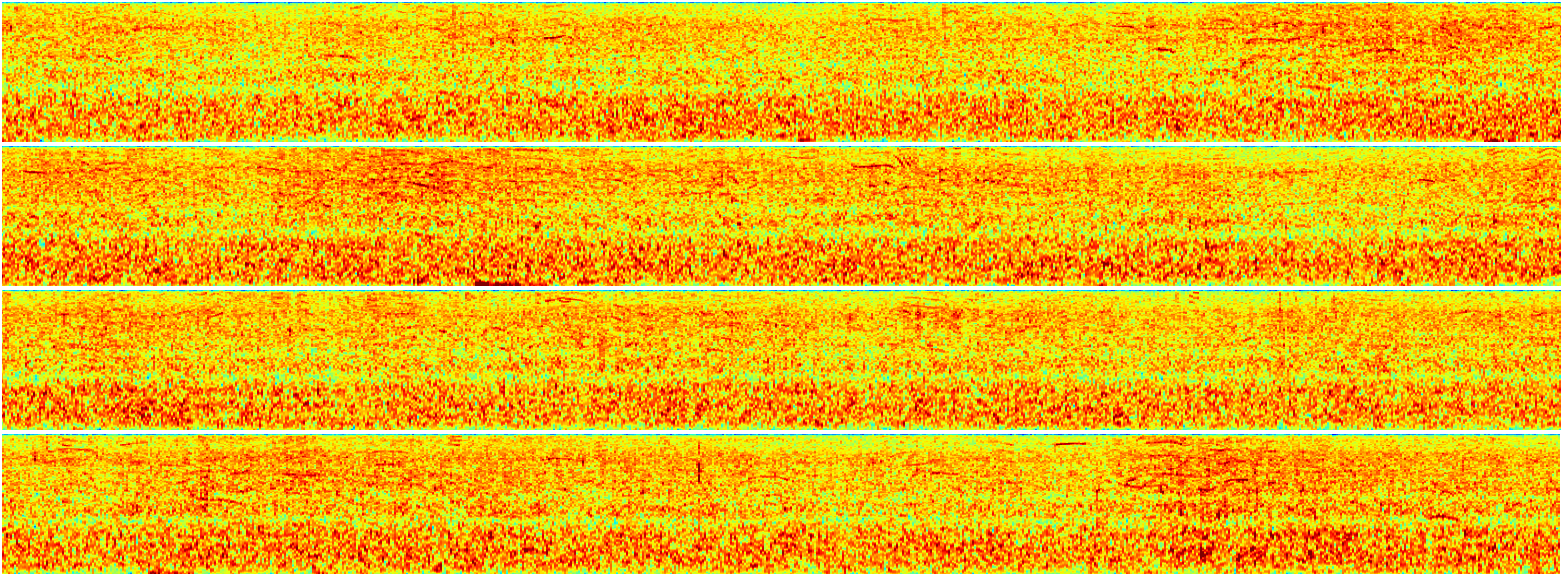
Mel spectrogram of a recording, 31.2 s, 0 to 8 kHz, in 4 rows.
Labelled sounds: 6.7	7.0	Pacific white-sided dolphin, 2.4 to 2.8 kHz
12.0	12.3	Pacific white-sided dolphin, 4.9 to 5.2 kHz
24.3	24.6	Pacific white-sided dolphin, 1.7 to 1.9 kHz
28.6	29.2	Pacific white-sided dolphin, 2.4 to 6.5 kHz

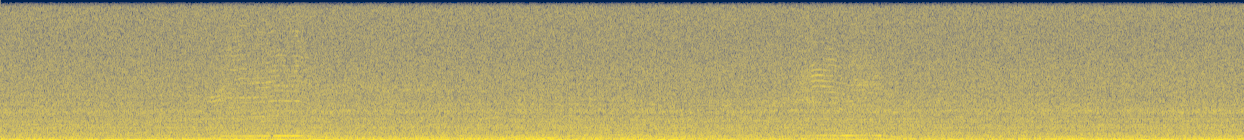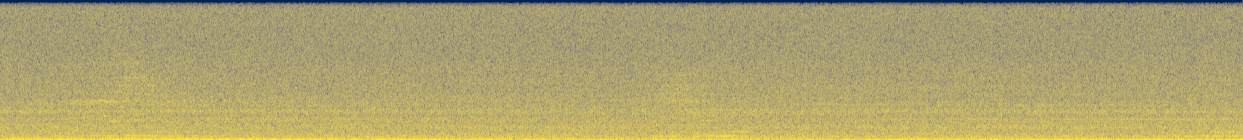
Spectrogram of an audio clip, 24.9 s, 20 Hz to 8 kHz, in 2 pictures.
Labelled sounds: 2.5	2.9	humpback whale, 2.2 to 3.4 kHz
13.3	13.6	humpback whale, 2.1 to 2.3 kHz

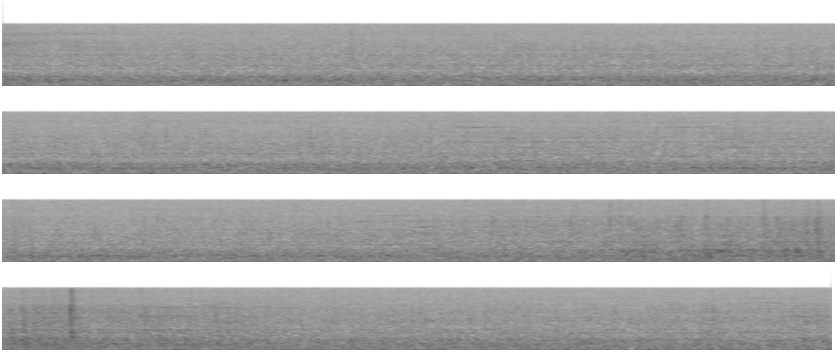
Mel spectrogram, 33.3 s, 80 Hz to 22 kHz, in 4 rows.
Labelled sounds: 12.8	13.4	killer whale, southern resident, 1.9 to 3.9 kHz
14.9	15.5	killer whale, southern resident, 2.8 to 4.6 kHz
26.4	26.8	killer whale, southern resident, 1.0 to 3.0 kHz

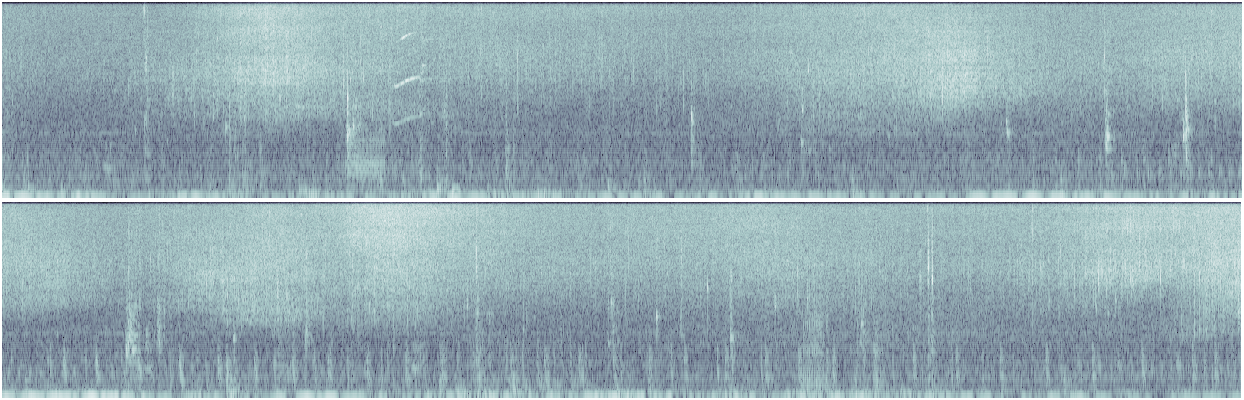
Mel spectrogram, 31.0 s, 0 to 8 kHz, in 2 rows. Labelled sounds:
4.7	5.5	killer whale, southern Alaska resident, 0.74 to 5.9 kHz

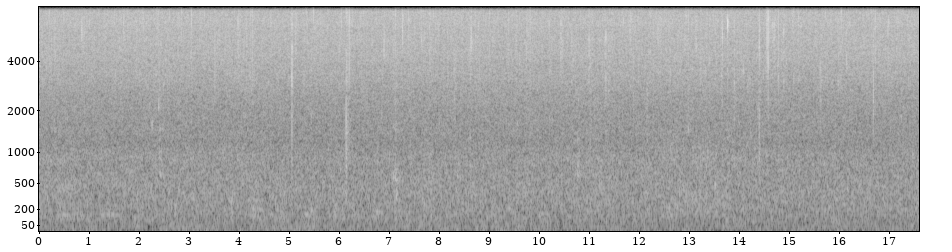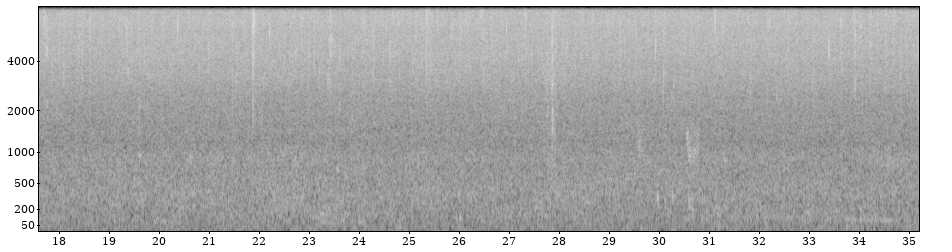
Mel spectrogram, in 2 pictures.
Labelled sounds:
30.5	30.8	humpback whale, 0.84 to 1.5 kHz

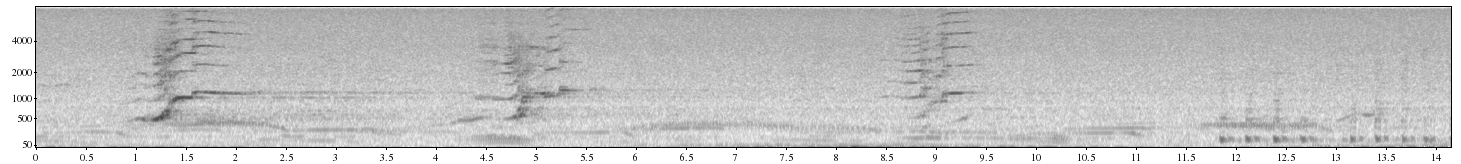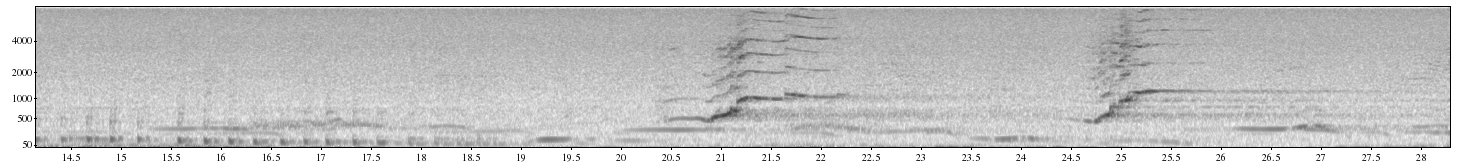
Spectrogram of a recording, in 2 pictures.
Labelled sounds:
0.0	0.4	humpback whale, 1.4 to 1.5 kHz
1.1	2.2	humpback whale, 0.80 to 7.4 kHz
4.4	5.6	humpback whale, 0.80 to 5.2 kHz
8.4	9.5	humpback whale, 0.80 to 7.4 kHz
20.3	22.3	humpback whale, 0.80 to 7.5 kHz
24.8	25.9	humpback whale, 0.80 to 6.4 kHz

